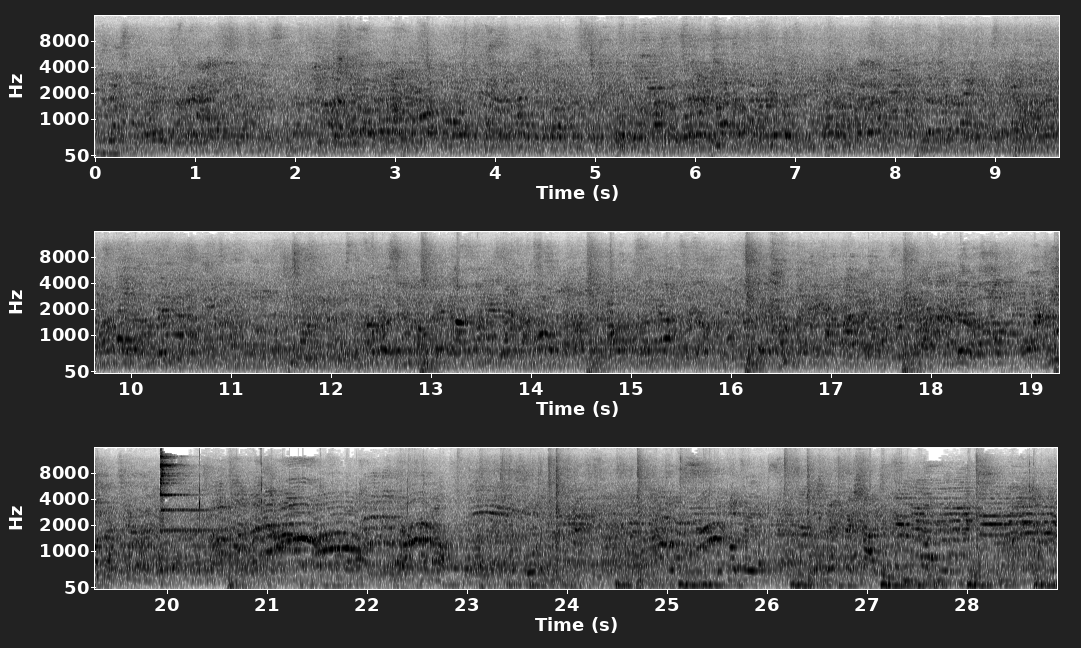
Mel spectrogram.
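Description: A crowd chatters and cheers in a hall.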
